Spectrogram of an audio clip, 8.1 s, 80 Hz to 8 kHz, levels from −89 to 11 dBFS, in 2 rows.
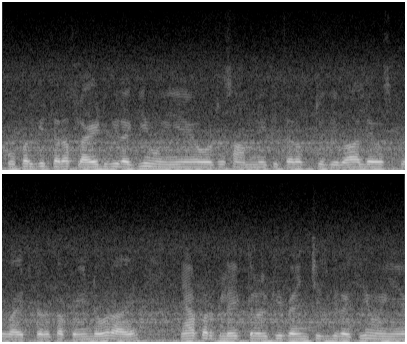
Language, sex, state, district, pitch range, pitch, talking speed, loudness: Hindi, male, Bihar, Gaya, 115-125 Hz, 120 Hz, 240 wpm, -16 LUFS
